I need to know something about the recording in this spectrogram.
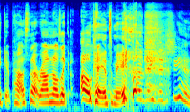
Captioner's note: laughing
